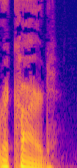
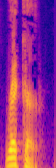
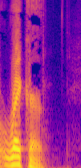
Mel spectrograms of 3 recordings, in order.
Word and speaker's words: Ricker: Oh, it's Mike Ricker, not Ricard. Not everyone is French.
